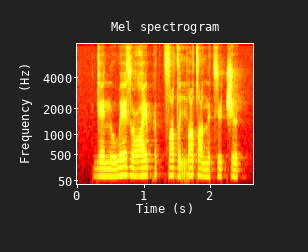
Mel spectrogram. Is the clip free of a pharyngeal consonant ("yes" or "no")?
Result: no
